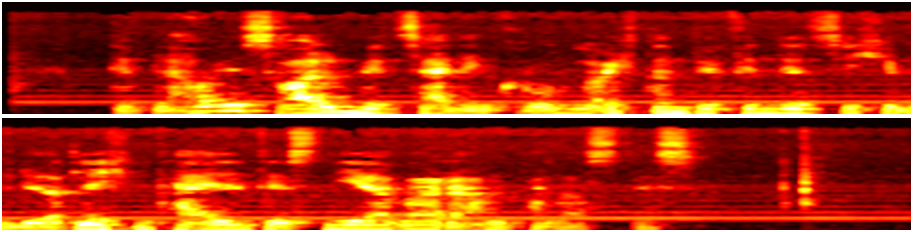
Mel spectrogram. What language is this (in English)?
German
